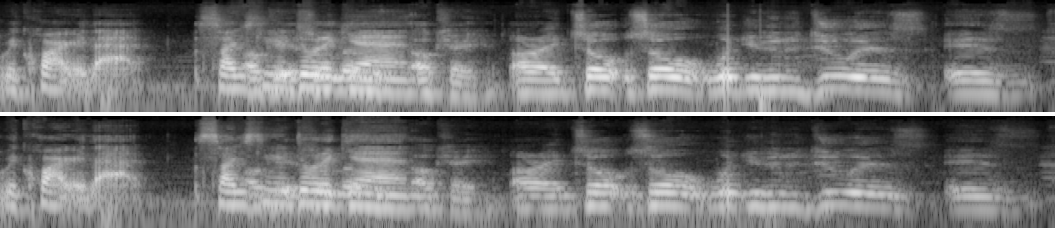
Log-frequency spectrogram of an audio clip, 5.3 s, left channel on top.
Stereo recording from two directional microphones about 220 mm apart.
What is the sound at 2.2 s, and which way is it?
Speech, 45° left (ahead or behind).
